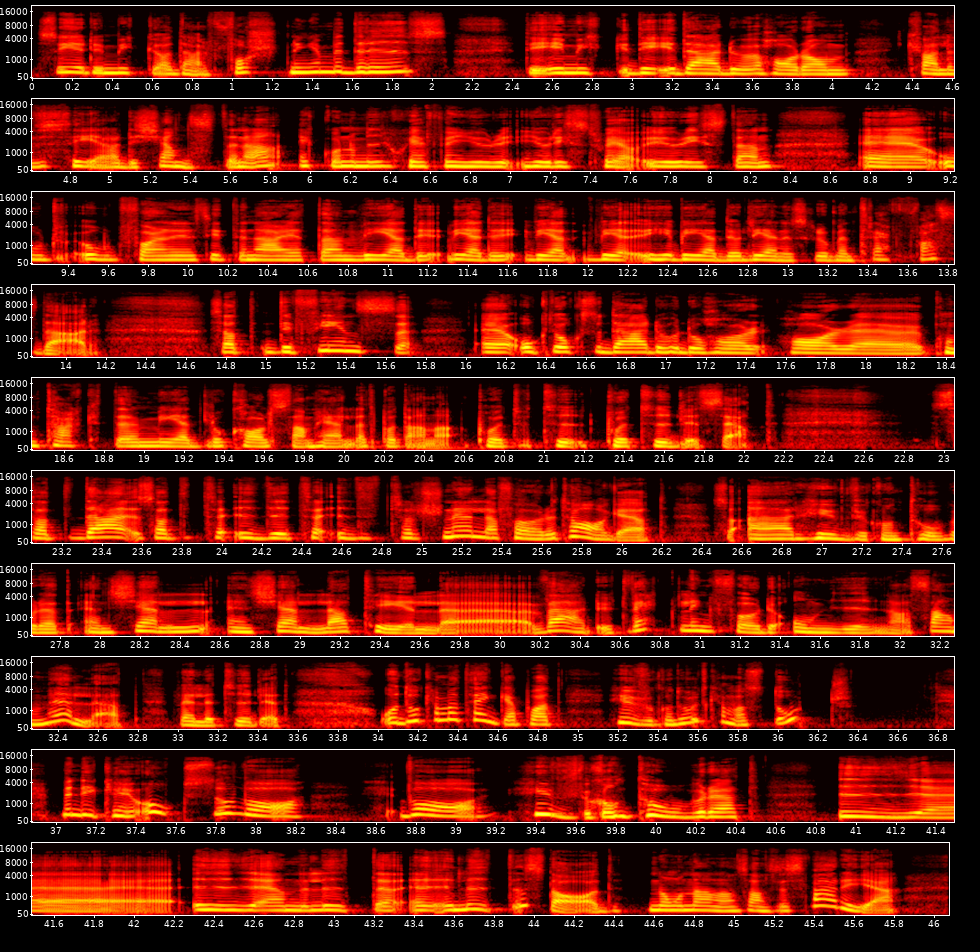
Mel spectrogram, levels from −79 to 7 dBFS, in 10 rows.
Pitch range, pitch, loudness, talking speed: 180-220 Hz, 200 Hz, -24 LUFS, 155 wpm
